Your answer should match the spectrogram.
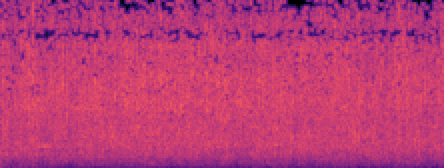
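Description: An audience applauds in a steady, dense wash of clapping that holds at an even level for about three seconds, with no talking over it.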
